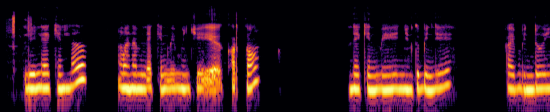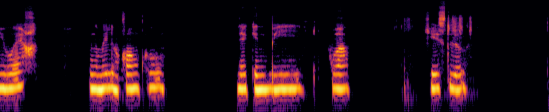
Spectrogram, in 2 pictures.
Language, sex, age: Wolof, female, 18-24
